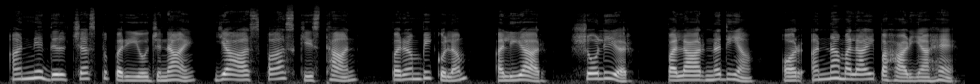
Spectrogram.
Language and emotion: Hindi, neutral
